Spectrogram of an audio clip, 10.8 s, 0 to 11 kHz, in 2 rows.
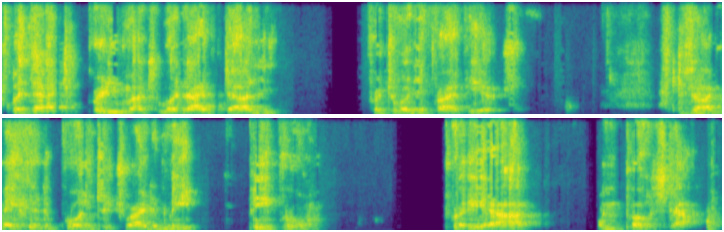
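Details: Tracheoesophageal speech from a man who had a laryngectomy in 1996 at age 41, with primary tracheoesophageal puncture and secondary prosthesis placement, about 25 years after surgery.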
